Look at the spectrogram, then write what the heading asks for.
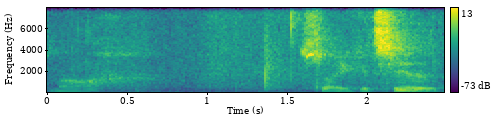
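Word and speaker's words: Mahle: These are Mala. That's how I pronounce it, Mala.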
